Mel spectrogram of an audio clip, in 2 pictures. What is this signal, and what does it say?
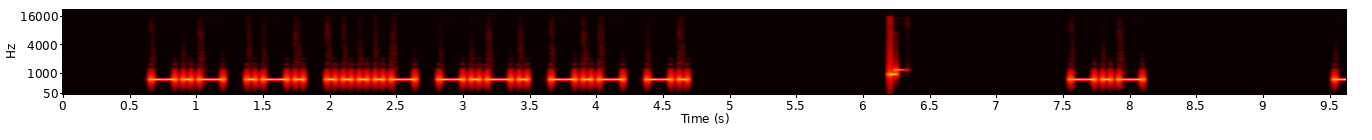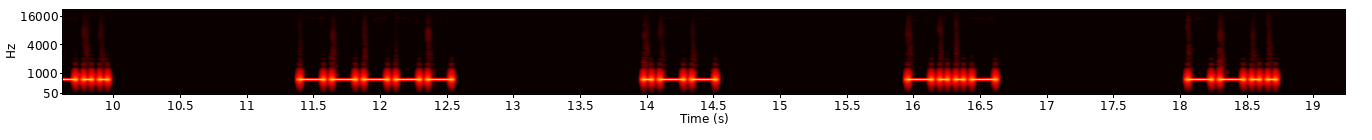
Morse code, heard as a keyed tone, about 20 wpm, spaced as for 9 wpm, 700 Hz. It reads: KR4CKN KD0WXZ
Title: USA Call Signs - 6 Characters - 8x Character Spacing - 20wpm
